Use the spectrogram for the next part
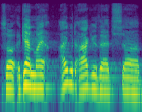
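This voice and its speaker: A man's voice: a little high, measured pace, a little mellow. A man speaking as a panelist at a conference, arguing earnestly and stacking figures, with frequent restarts. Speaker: panelist, head of global programs of a development partnership. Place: large conference hall. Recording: long reverb of a conference hall.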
